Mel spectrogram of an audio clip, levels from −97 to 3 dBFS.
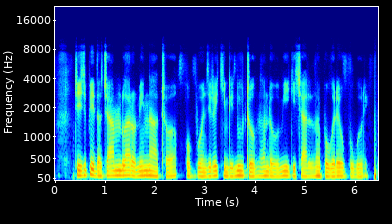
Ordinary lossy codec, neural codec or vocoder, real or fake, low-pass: none; codec, 24 kHz, 0.9 kbps, WavTokenizer, large speech release; fake; 10.8 kHz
